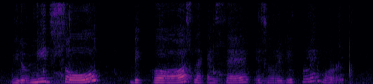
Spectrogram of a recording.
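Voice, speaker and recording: A woman speaks with a Filipino accent. Her pitch varies in an ordinary way. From Philippines. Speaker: cooking channel host. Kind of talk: cooking tutorial. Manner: halting, self-correcting.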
